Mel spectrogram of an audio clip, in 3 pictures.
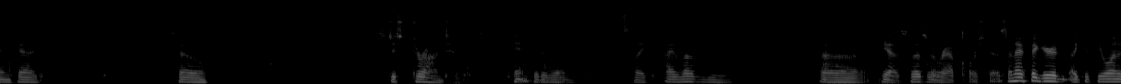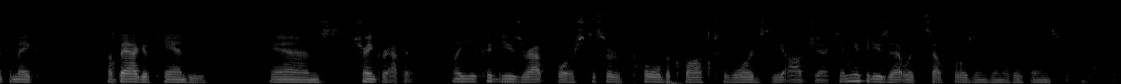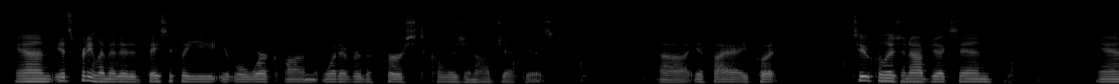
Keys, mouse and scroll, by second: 0.2 shift+middle click, 0.7 middle click, 1.4 g, 4.7 middle click, 5.9-8.4 middle drag, 9.2 right click, 9.7 middle click, 12.4-16.3 middle drag, 18.4-19.8 middle drag, 20.9-22.1 middle drag, 22.2 shift+middle click, 23.4 middle click, 27.7 middle click, 31.0 right click, 31.6 shift+d, 32.6 shift+middle click.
